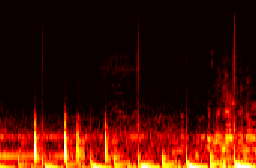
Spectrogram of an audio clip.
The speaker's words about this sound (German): So, dann klopfen wir mal die Tür.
